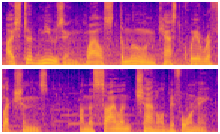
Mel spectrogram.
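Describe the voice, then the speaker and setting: A man giving a dramatic reading of a first-person horror story, with a measured, brooding, theatrical delivery. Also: on the low side, lively intonation. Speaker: audiobook reader. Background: faint underscore music.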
